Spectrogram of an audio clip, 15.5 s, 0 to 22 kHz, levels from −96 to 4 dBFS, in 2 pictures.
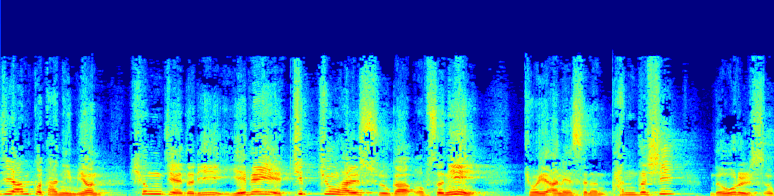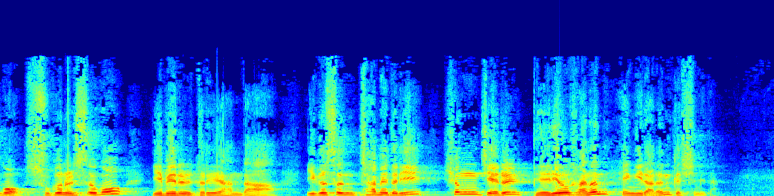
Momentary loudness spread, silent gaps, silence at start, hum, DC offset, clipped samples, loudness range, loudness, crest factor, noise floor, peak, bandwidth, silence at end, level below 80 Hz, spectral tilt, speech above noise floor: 10 LU; none; 0 s; none; under 0.1%; under 0.1%; 3 LU; -14 LUFS; 14 dB; -52 dBFS; 0 dBFS; 16 kHz; 0.6 s; -52 dBFS; -5 dB/octave; 38 dB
